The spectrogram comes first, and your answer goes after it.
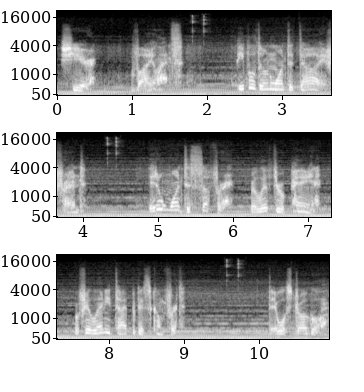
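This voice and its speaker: A man voicing a mysterious, manipulative horror game figure who speaks like a menacing false friend, taunting and deliberate. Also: medium pitch, lightly acted. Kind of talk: dramatic horror game voice acting. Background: background music.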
